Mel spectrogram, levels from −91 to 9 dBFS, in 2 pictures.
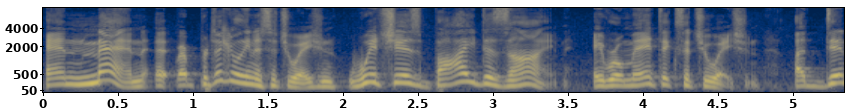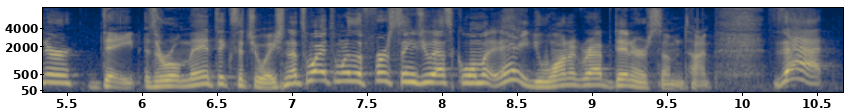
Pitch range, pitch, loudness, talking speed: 150-230 Hz, 175 Hz, -21 LUFS, 225 wpm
